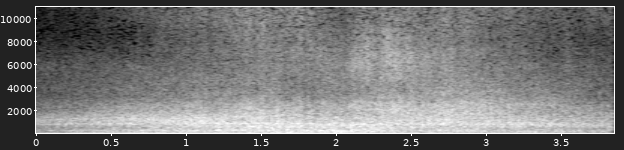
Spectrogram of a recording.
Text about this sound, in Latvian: Bet kantora iela kā vienmēr bija skaļa autobusu un kravas mašīnu dēļ.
